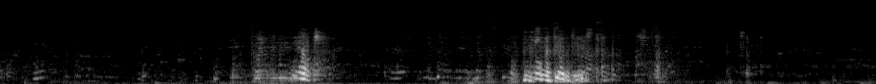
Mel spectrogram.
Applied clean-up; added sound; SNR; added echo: neural mask model DeepFilterNet 3.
